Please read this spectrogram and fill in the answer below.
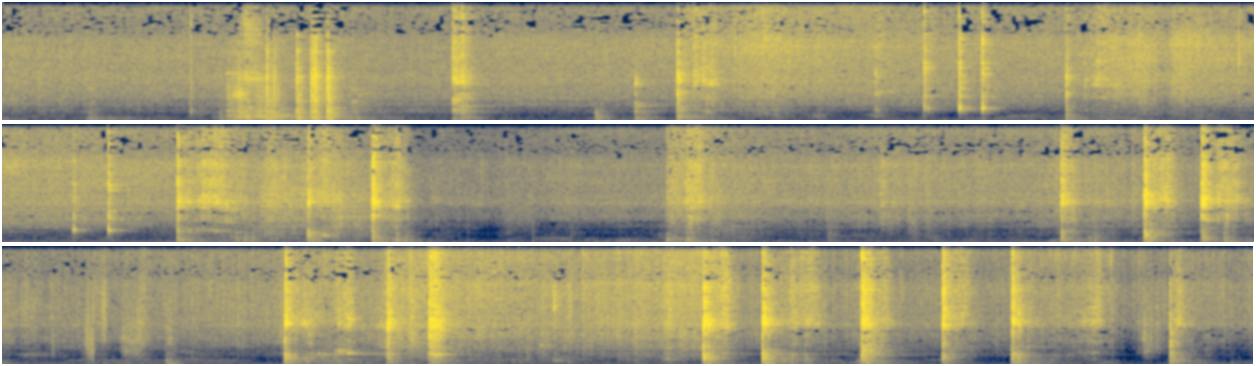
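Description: Spatula scraping and tapping against a stainless steel wok in irregular strokes as cooked mushrooms are scooped into a glass dish, with the hot pan sizzling between strokes.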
